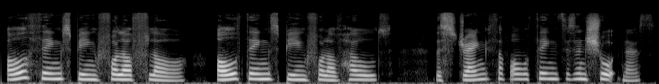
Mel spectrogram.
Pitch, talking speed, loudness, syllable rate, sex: 225 Hz, 180 wpm, -18 LUFS, 3.8 syllables/s, female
